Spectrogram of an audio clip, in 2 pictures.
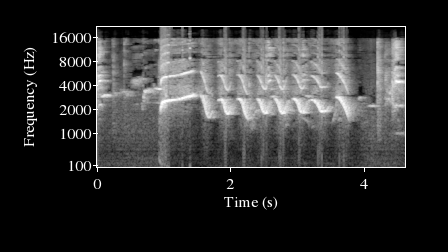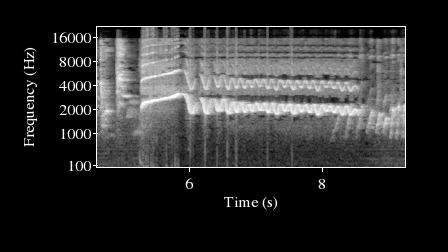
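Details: Agitated white-rumped shama singing non-stop to provoke other birds: loud, clear whistles rising quickly, repeated about four times a second in rhythmic bursts, then a sharp break and a long, wavering whistled trill.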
